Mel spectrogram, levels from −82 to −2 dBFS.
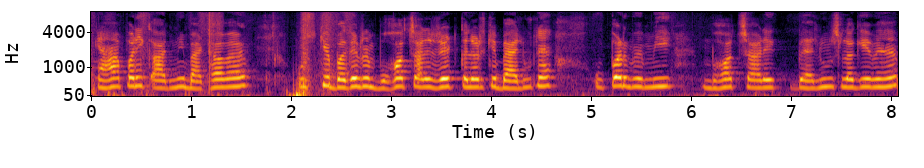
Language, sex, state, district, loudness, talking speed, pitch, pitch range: Hindi, female, Bihar, Saharsa, -17 LUFS, 195 wpm, 255 Hz, 240-270 Hz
